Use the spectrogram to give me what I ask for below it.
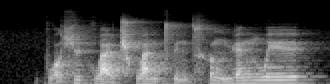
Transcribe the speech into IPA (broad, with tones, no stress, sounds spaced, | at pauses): k w ɔ̰˨˩ ɕ y˥˨ k w a̰˨˩ ɪ̯ ʈ͡ʂʰ w a˨˦ n t̪ʰ y̰˨˩ n t͡sʰ ɤ˥˨ ŋ m ɥ ɛ˦ n n̪ w e˦ ɪ̯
